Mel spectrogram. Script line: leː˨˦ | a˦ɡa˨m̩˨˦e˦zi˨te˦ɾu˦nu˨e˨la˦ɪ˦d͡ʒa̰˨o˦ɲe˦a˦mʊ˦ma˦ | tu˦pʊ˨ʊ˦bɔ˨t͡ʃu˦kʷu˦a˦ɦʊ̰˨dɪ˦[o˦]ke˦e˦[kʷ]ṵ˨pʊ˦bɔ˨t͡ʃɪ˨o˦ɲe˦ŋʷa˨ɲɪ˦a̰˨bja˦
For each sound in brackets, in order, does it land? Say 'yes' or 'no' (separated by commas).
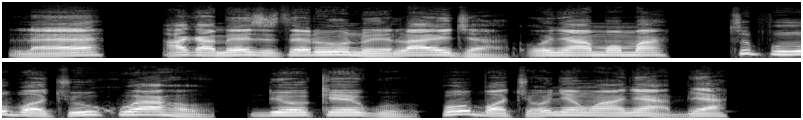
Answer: yes, no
